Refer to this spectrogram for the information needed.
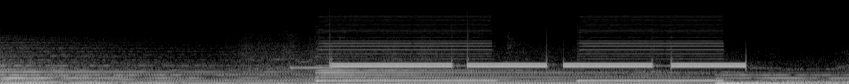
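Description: A harsh electronic emergency alert tone on a phone, a winter storm warning in Skinner, sounds in two long, steady bursts separated by a short gap, loud and buzzy over a low background hum.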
